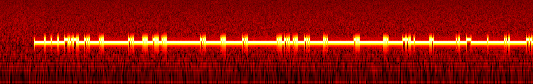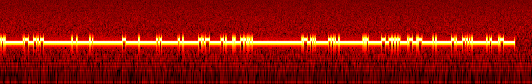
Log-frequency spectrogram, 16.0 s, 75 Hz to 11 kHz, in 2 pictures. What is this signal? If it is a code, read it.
RTTY (75 baud, 170 Hz shift), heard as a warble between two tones, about 980 Hz centre. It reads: RYRYRYRYRYRYRYRY KB5F DE OK9IC TNX FER QSO LEE, 73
